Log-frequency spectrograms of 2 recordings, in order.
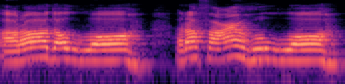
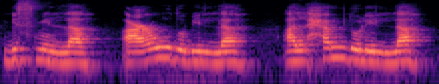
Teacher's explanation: அங்கே சொல்லும் பொழுது அராதல்லாஹ் ரஃபஅஹுல்லாஹ் அப்படி சொல்லி அல்லாஹ்ங்கிற வார்த்தையை மோட்டா வல்லினமாக சொன்னோம். ஆனால் இங்கே பாருங்கள், பிஸ்மில்லா அஊது பில்லாஹ் அல்ஹம்துலில்லாஹ் ரொம்ப மெல்லினமாக சொல்கிறோம்.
